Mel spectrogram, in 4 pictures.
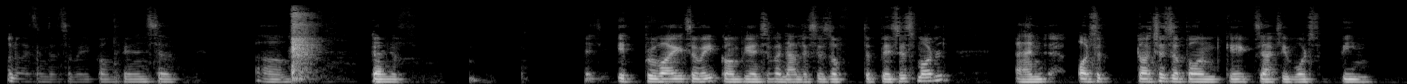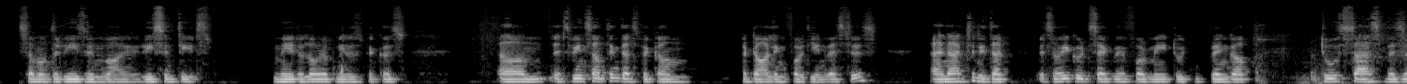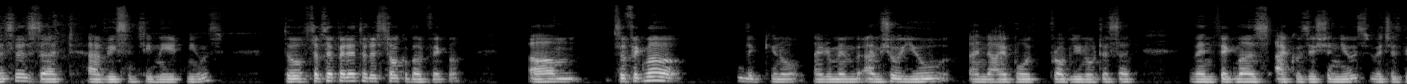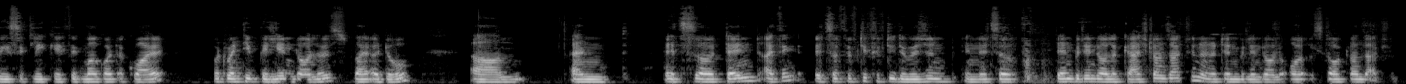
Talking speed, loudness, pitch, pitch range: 150 wpm, -22 LUFS, 120 Hz, 120-130 Hz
